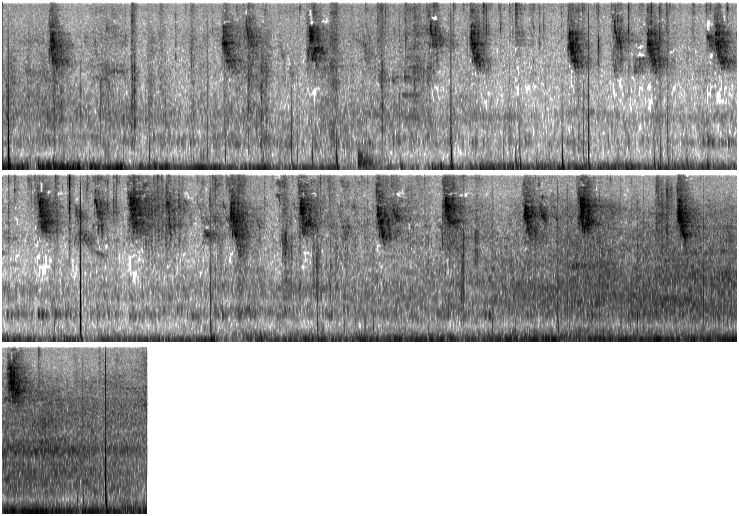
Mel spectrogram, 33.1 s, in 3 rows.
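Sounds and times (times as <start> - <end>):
low rumble: 0.0 - 5.0, 14.8 - 24.2
bird chirping: 2.6 - 22.8.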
